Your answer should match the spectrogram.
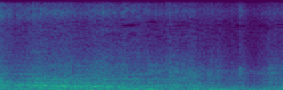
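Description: Wooden drawer built into a stair step sliding shut on its wooden runners, a steady wood-on-wood rubbing that fades near the end.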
